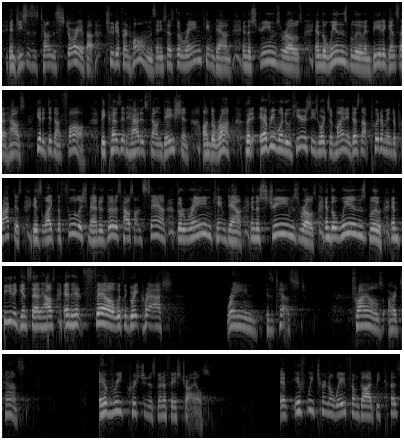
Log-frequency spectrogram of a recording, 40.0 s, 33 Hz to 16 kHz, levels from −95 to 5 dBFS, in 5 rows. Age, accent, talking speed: 50-69, American, 175 wpm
